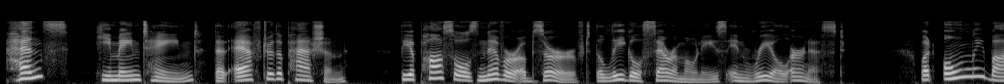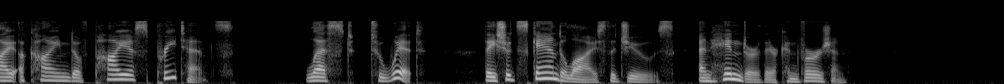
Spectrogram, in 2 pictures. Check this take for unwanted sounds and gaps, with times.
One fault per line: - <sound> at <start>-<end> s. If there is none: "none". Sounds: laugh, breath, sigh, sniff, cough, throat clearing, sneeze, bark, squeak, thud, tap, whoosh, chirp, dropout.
none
